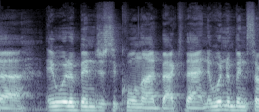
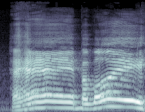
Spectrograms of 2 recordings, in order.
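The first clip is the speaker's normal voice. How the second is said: very high, shrill, loud creature squeal; 10 semitones higher, 7 dB louder than usual. Imitating a creature thrown into the film: imitating a screaming Muppet creature. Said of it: "Muppet creatures that they just threw in that kinda scream".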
